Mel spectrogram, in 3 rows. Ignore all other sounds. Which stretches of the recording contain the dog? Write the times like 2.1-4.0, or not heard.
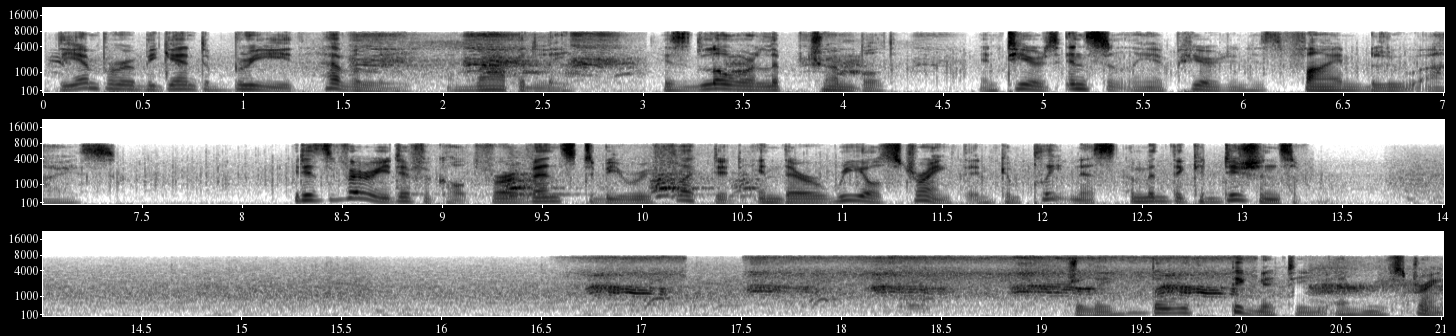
2.2-4.2, 8.8-10.6, 16.9-18.5.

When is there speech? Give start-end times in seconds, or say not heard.
0.1-7.5, 8.2-13.3, 19.1-20.9.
